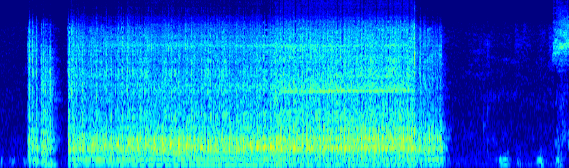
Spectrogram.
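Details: Janome sewing machine before repair, making noise while running: a fast, even clatter of about four beats a second, louder and rattlier than a healthy machine. The cause is unclear; the repairer mentions tightening something.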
